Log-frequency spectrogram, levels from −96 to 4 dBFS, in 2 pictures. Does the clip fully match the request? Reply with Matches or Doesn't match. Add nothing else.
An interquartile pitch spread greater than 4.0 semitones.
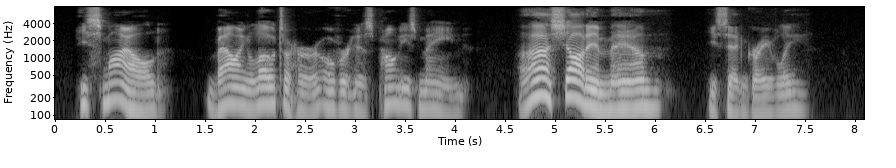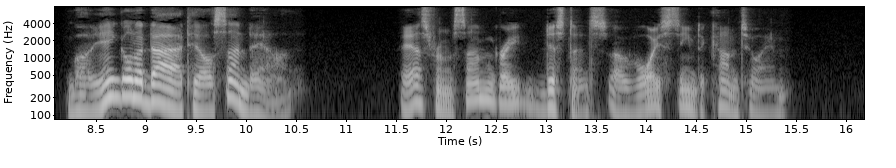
Matches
